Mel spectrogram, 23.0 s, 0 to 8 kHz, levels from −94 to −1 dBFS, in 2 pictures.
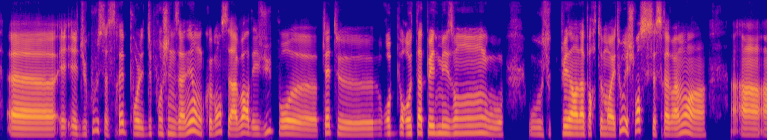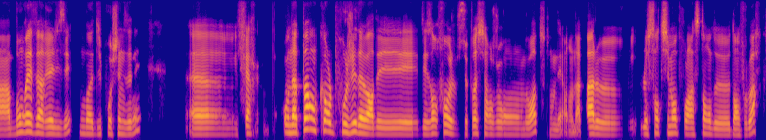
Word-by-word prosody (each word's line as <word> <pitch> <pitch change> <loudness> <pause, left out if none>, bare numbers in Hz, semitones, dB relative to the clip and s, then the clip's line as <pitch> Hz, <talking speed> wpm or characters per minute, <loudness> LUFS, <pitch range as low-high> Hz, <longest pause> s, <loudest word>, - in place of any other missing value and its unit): Heu 125 -1 +4
et 145 +1 -3
et - - -2
du 135 0 -10
coup, 210 +6 -12
ça - - -5
serait 190 +1 -4
pour 145 -5 -5
les 135 - -6
10 140 +3 -11
prochaines 145 -2 -4
années 155 +10 +2
on 205 -7 +1
commence 160 +8 -4
à - - +4
avoir 160 +6 +2
des 135 -2 -8
vues 160 +10 -11
pour, 145 0 0
heu, 120 -4 -2
peut-être, 165 -2 -3
heu, 130 -1 -6
rep 150 +1 -3
pour 155 - -4
retaper 160 +1 +3
une 160 - 0
maison 155 +2 -2
ou 130 -3 -7 0.4
ou 135 -1 -12
s'occuper 155 +4 -3
d'un 140 -1 +5
appartement 140 -1 0
et 125 - +1
tout 225 +2 -5
et - - +1
je - - -1
pense 215 +1 +2
que - - +1
ce 140 - -2
serait 135 0 +3
vraiment 130 -1 +2
un - - -10 0.4
un - - -8 0.4
un 120 -1 +2
un - - +1
bon 160 +7 -3
rêve 185 -3 +4
à 160 - +6
réaliser 140 0 -2
dans 145 -1 -3
les 135 - -4
10 140 - -11
prochaines 140 -1 -5
années. 180 +12 -6 0.8
Heu, 130 0 +1 0.3
faire 155 +2 -1 0.4
on 170 - 0
n'a 170 0 +8
pas 235 +7 +8
encore 220 -3 +5
le 190 - +3
projet 185 +1 +1
d'avoir 145 -4 +7
des 130 -1 -2
des 135 -1 -5
enfants, 160 +3 0
je 125 - -11
sais - - -8
pas 155 - 0
si 145 -1 -1
on 135 - -3
jour 130 0 -7
on 130 -1 -6
en 125 - -17
aura, 130 +8 +1
parce 185 - -13
qu'on 120 -1 -16
est - - -8
on - - -11
n'a - - -3
pas 145 0 +8
le 125 -2 -4 0.4
le 140 - -5
sentiment 155 +2 0
pour 140 -2 -2
l'instant 140 +3 0
de 120 -1 -5
d'en 120 - 0
vouloir. 125 +1 -2
140 Hz, 230 wpm, -25 LUFS, 130-155 Hz, 0.8 s, n'a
